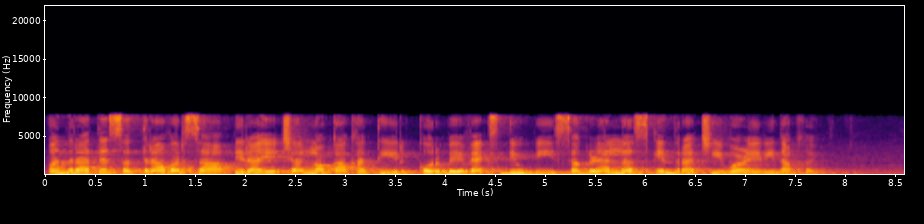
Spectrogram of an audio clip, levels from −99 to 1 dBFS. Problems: constant background noise, echo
